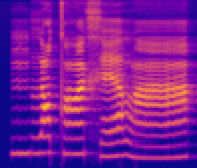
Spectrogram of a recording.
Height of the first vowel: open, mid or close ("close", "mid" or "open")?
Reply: close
